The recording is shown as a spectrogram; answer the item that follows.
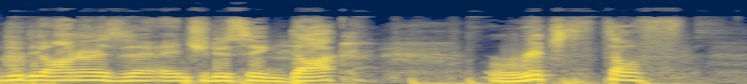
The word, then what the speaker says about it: Richthofen: It's German. It's German. You know how to say this? Richthofen. Just Richthofen. Richthofen. So basically, you're making it a lot more so complicated. it's basically like it's saying, rip open.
